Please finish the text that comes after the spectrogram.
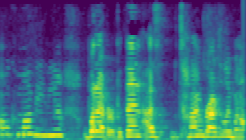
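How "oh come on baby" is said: higher-pitched mock pleading; cute begging. Partner begging to make love, imitated cute pleading. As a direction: imitate a cute little beg. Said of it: "cute little begs".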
